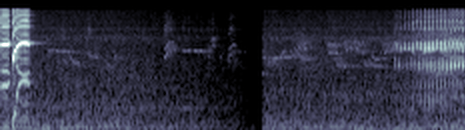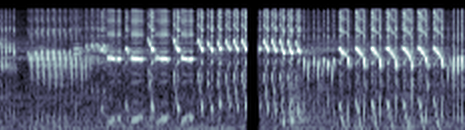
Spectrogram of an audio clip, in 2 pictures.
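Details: Panda canary in 'ngerol nembak panjang' style: after a quiet opening, rapid high rolling trills begin and build into repeated sweeping whistled notes over the final five seconds.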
